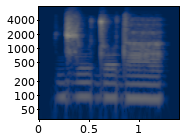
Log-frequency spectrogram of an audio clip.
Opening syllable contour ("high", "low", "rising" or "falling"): low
